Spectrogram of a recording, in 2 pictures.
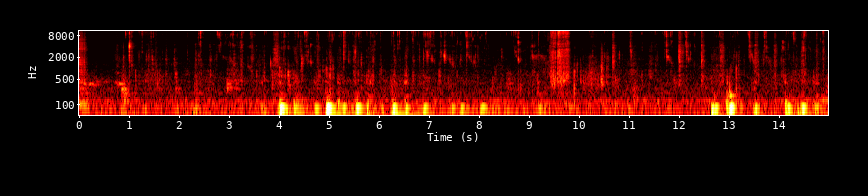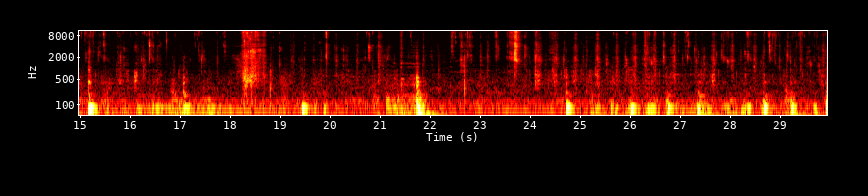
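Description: Close-miked chewing and wet mouth sounds of a person eating rice mixed with kadhi by hand. Sharp smacks and clicks come at irregular moments, over soft low thuds.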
